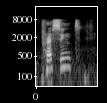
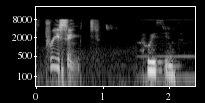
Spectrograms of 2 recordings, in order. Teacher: the accent goes uh goes at the very beginning on pre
